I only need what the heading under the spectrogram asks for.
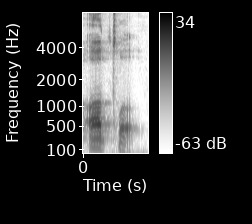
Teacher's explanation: حمزہ زبر طا اط، طا حروف قلقلہ میں سے بھی ہے جن کو ہلا کے پڑھا جاتا ہے، جب ساکن ہو تو اس کو ہلا کے بھی پڑھیں گے اور موٹا بھی پڑھیں گے کیونکہ حروف مستعلیہ میں سے بھی ہے۔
